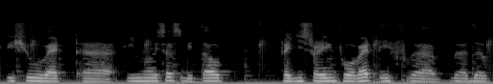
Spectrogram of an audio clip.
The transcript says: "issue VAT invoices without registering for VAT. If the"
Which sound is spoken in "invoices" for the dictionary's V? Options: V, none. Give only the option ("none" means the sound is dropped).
none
